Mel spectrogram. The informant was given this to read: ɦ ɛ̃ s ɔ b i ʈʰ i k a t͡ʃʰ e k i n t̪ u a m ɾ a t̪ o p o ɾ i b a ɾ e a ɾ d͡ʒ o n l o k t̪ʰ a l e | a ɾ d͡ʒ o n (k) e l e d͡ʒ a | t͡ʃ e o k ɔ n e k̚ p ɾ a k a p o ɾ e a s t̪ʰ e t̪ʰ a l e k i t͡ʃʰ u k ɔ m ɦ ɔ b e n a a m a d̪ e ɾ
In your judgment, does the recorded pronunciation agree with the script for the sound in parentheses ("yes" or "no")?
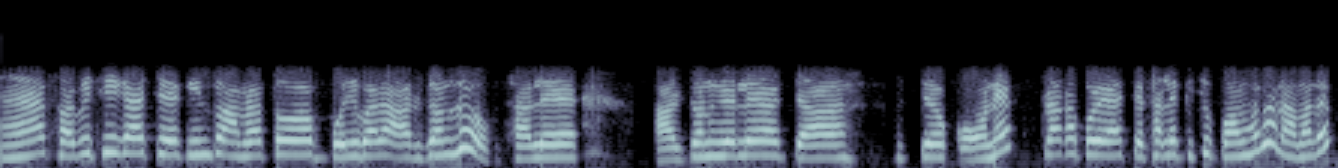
no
